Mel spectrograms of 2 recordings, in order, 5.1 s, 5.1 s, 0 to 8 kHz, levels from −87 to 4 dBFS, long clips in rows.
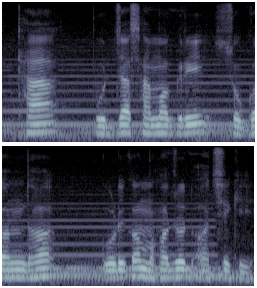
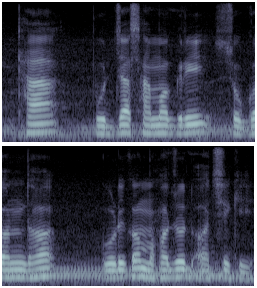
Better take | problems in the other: second | background sound (Wind instrument, woodwind instrument); 14 dB below the speech

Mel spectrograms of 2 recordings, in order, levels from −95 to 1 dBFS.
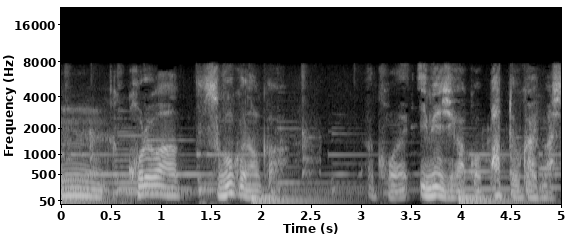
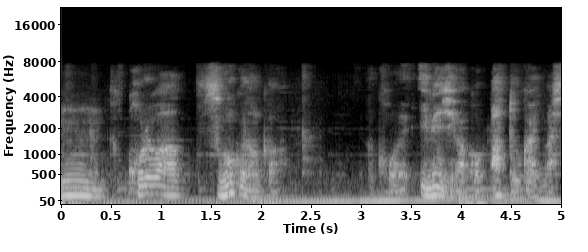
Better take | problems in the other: first | noise reduction (neural separator model SepFormer DNS4)

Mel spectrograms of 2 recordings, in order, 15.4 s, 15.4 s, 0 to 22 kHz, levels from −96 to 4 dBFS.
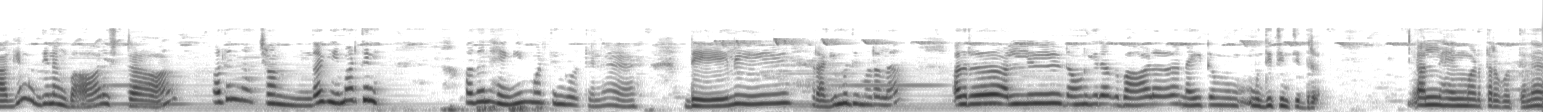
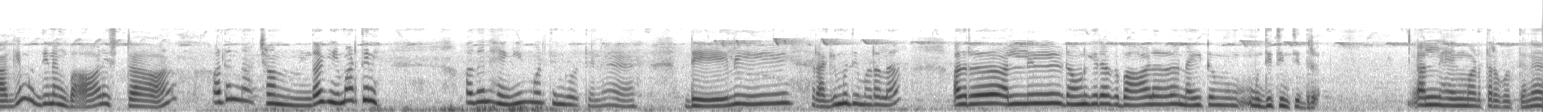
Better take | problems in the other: second | noise reduction (classical method log-MMSE)

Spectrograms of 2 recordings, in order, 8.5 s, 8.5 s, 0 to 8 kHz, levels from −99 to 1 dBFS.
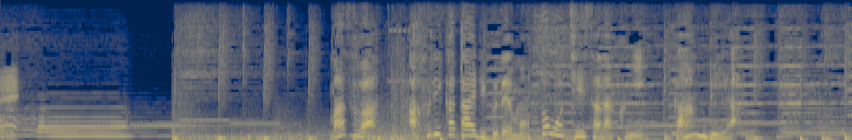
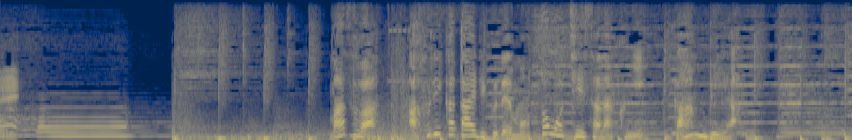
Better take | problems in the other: second | background sound (Alarm); 19 dB below the speech

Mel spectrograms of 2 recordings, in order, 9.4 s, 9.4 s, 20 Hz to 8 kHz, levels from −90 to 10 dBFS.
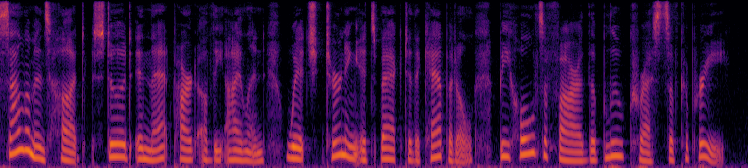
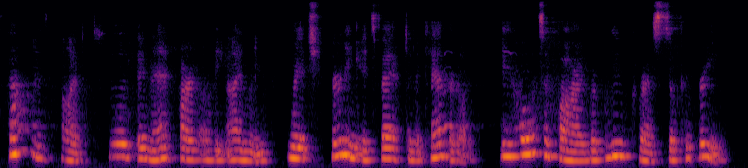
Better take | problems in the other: first | noise reduction (neural mask model DeepFilterNet 3)

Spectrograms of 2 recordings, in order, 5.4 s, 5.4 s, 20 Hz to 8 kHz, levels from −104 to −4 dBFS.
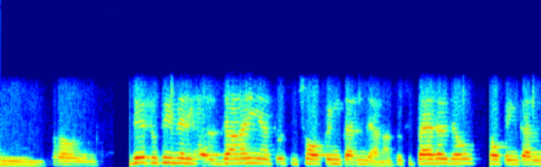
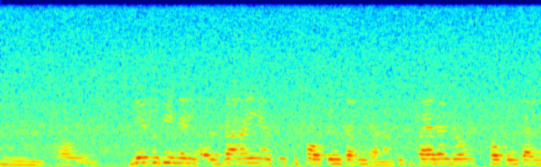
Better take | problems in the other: first | background sound (Rain); 14 dB below the speech // room echo; dies away in 0.1 s

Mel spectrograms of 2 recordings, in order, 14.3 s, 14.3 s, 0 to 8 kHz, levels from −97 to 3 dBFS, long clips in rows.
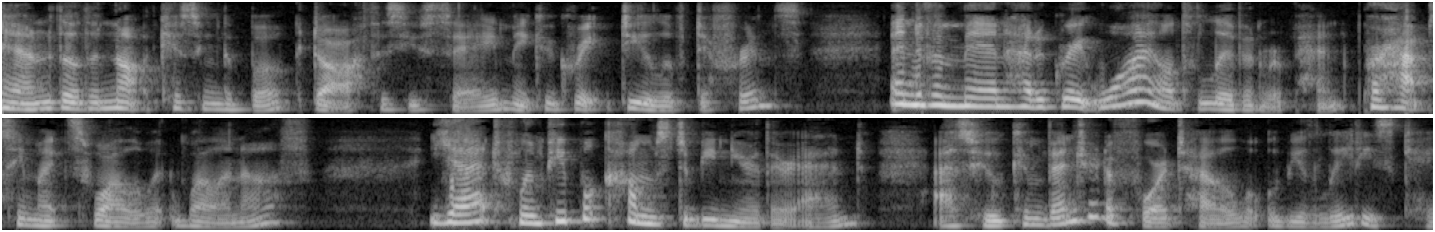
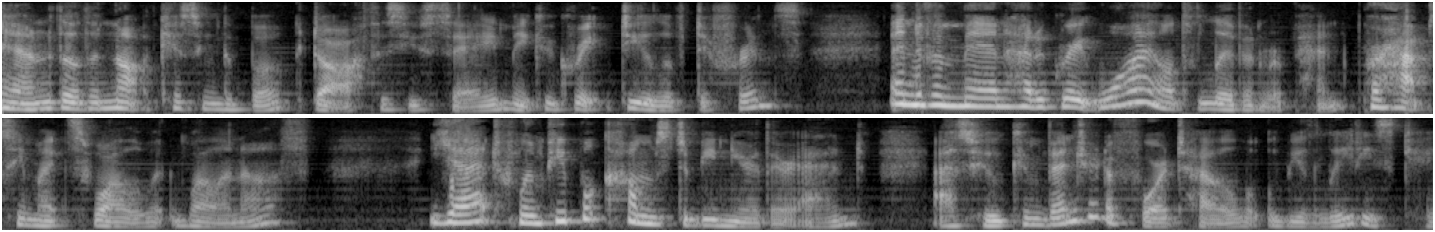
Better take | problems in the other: first | noise reduction (neural separator model SepFormer DNS4)

